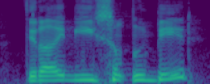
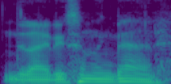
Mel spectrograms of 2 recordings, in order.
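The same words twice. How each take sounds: First: New Zealand vowels, pitch climbing on "bad"; New Zealand accent. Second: Said in the usual way. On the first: Shown as a demonstration. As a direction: ask "bad" with a rising New Zealand lilt. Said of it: "they always ask questions at the end of every sentence".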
